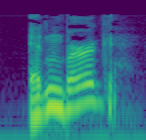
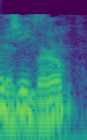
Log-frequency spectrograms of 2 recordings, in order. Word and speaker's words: Edinburgh: Eleanor Tiernan has appeared at both the Edinburgh, is that how you say it? – No, Edinburgh.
